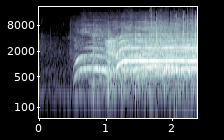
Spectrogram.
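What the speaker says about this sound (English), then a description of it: "Bomber, this crowd has been going nuts for you this entire tournament" A large crowd at a StarCraft 2 tournament bursts into loud cheering and whooping after a moment of silence, with shrill shouts rising over a steady roar that holds to the end.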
